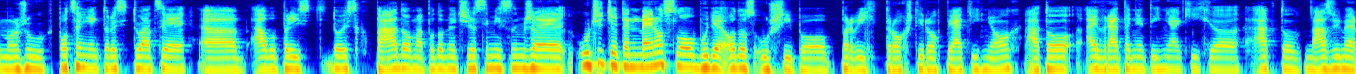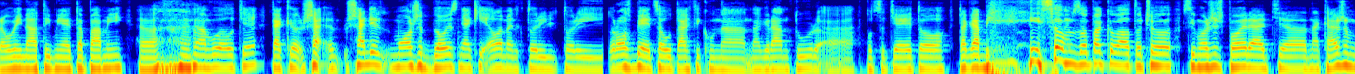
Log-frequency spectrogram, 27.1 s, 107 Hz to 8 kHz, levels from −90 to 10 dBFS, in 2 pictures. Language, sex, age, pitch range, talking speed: Slovak, male, 20-39, 145-160 Hz, 165 wpm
